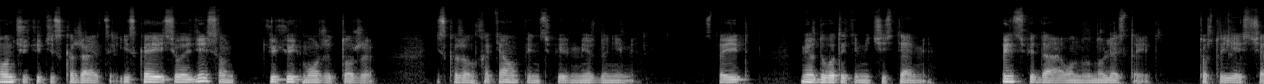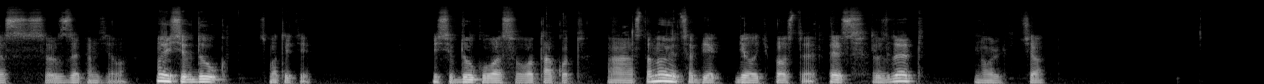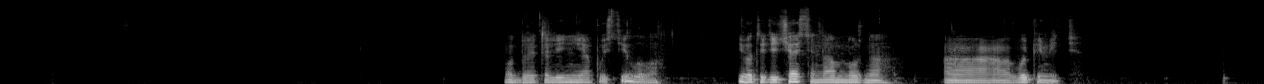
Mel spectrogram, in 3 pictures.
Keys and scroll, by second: 0.8 ctrl+z, 6.4 z, 11.1 z, 14.8 g, 16.5 g, 20.7 s, 26.2 g, 34.0 z.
